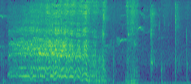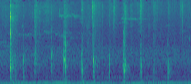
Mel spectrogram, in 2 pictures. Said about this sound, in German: Und wirklich, am anderen Morgen kam ein Wagen herangefahren, mit acht weißen Pferden bespannt.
